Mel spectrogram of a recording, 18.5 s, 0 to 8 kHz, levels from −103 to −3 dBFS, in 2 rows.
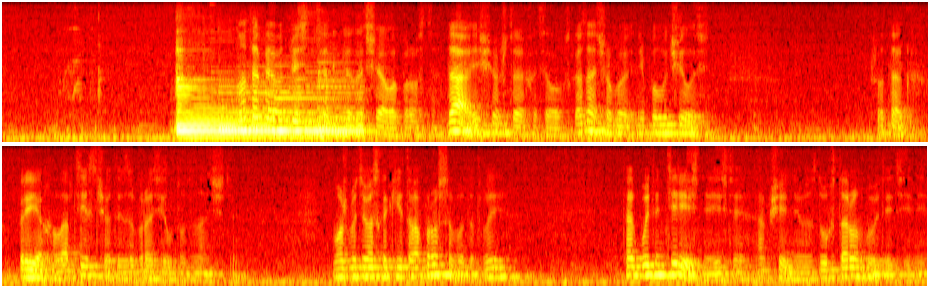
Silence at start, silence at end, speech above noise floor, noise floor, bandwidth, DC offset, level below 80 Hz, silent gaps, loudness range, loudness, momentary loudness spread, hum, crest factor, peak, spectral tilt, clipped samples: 0.05 s; 0 s; 15 dB; -43 dBFS; 7.4 kHz; under 0.1%; -40 dBFS; none; 16 LU; -21 LUFS; 26 LU; none; 22 dB; -2 dBFS; -8 dB/octave; under 0.1%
